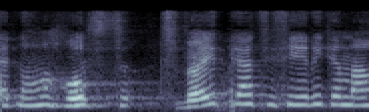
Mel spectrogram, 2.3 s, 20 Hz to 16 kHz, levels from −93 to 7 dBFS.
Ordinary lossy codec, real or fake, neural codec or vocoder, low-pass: none; fake; codec, 24 kHz, 0.9 kbps, WavTokenizer, medium music audio release; 10.8 kHz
